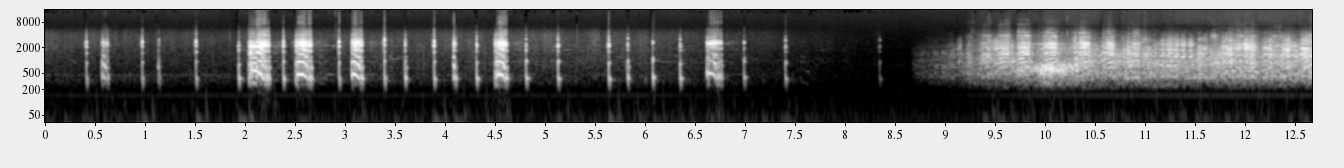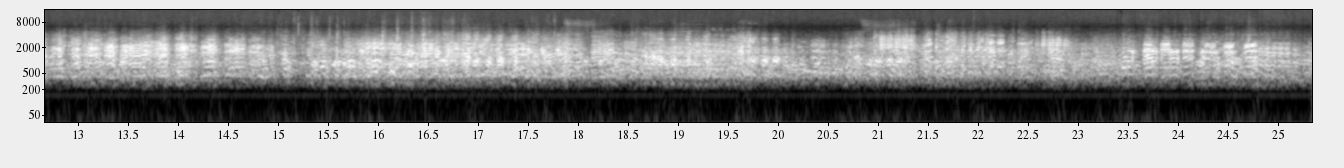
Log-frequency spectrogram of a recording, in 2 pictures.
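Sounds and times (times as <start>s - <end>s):
Great cormorant croaking calls: 0.4s - 7.5s, 8.8s - 25.3s
dense, continuous rough chorus of noise: 8.8s - 25.3s.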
